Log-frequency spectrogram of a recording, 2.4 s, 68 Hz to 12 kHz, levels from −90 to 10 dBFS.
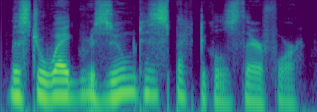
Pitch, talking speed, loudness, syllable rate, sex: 135 Hz, 150 wpm, -19 LUFS, 6.0 syllables/s, male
